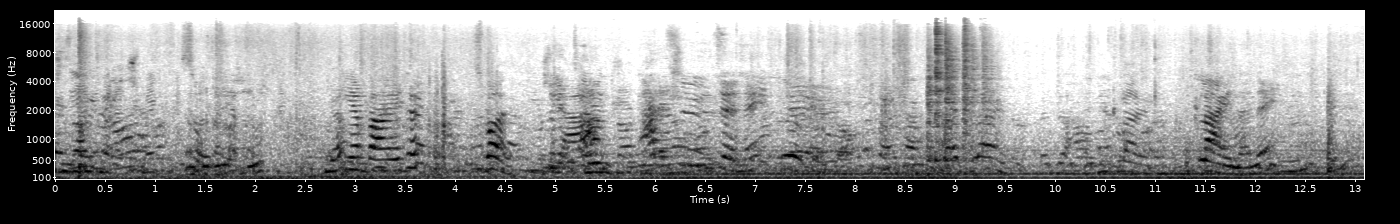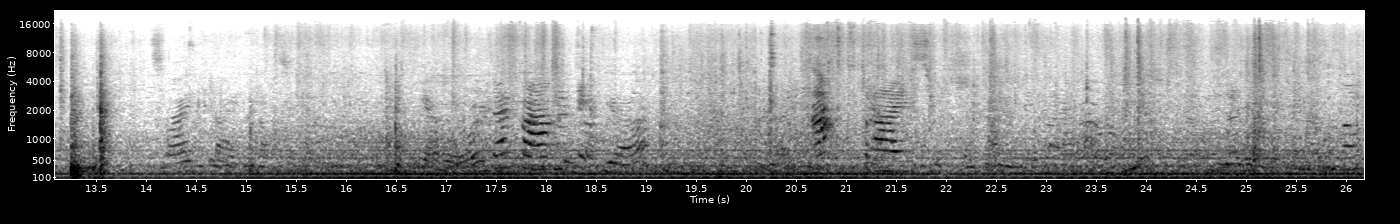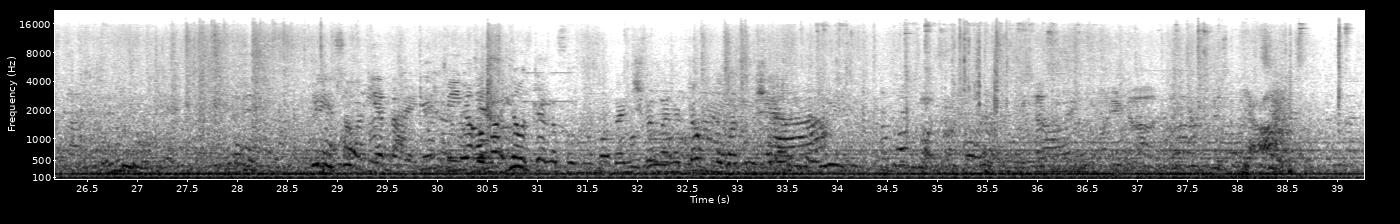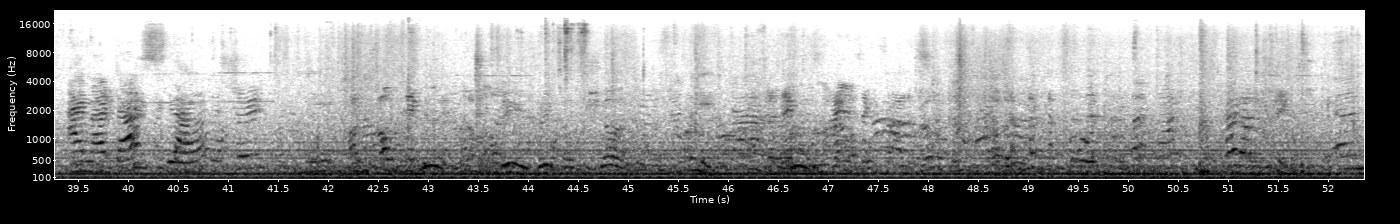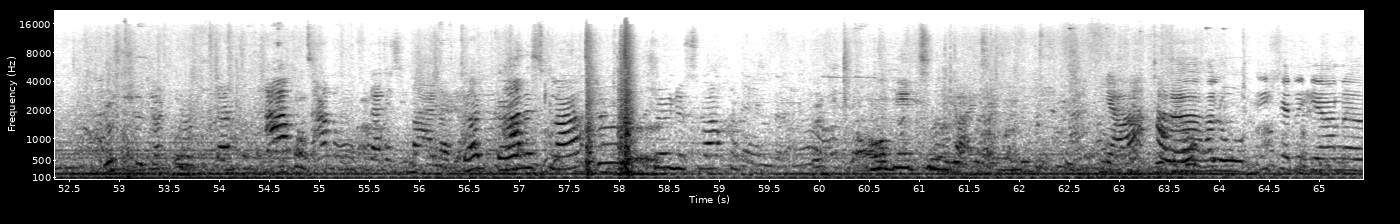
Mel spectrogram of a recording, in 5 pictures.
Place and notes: Cologne, Sudermanplatz, Deutschland - Market
At the market stand for fowl. Conversations between the market-woman and the clients, the sound of coins, women exchanging recipes how to prepare maize-fed chicken.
